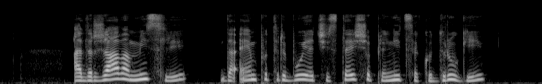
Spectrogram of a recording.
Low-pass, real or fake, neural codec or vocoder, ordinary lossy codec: 10.8 kHz; real; none; none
